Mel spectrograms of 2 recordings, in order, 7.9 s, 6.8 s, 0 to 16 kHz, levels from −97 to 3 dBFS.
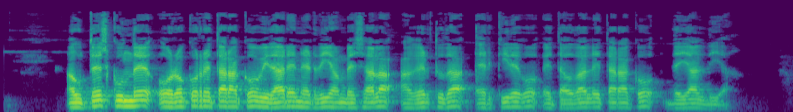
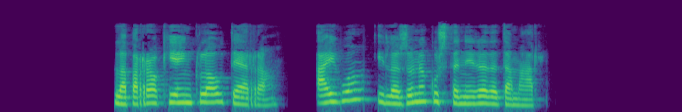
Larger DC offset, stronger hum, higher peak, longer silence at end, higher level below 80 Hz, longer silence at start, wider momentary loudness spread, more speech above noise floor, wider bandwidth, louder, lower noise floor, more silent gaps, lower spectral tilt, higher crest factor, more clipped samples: neither; neither; about the same, 0 dBFS vs -2 dBFS; second, 0.65 s vs 1.4 s; first, -54 dBFS vs -62 dBFS; second, 0.65 s vs 1.15 s; about the same, 12 LU vs 10 LU; second, 52 dB vs over 73 dB; first, 11.5 kHz vs 8 kHz; about the same, -17 LUFS vs -18 LUFS; second, -69 dBFS vs under -90 dBFS; second, none vs 2.95-3.16 s; about the same, -5.5 dB/octave vs -5.5 dB/octave; about the same, 18 dB vs 18 dB; neither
